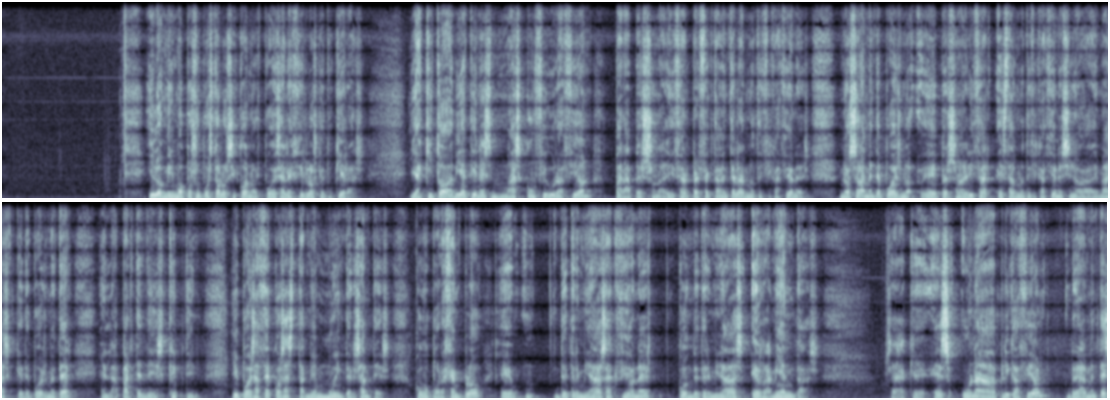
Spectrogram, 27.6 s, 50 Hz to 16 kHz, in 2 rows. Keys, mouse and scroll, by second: 0.0 click, 0.6-2.7 scroll down 2, 5.3-6.5 scroll up 2, 6.5-9.4 scroll up 1, 9.4 scroll up 1, 9.7-10.7 scroll down 2, 10.7-14.1 scroll up 2, 14.1 scroll up 1, 16.5-17.4 scroll down 2, 17.4 scroll down 1, 18.9-20.1 scroll down 2, 20.1-20.7 scroll down 1, 26.3-27.4 scroll down 2.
